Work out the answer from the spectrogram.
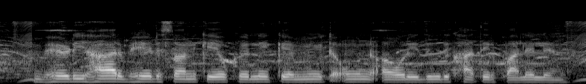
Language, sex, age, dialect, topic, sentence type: Bhojpuri, male, <18, Southern / Standard, agriculture, statement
